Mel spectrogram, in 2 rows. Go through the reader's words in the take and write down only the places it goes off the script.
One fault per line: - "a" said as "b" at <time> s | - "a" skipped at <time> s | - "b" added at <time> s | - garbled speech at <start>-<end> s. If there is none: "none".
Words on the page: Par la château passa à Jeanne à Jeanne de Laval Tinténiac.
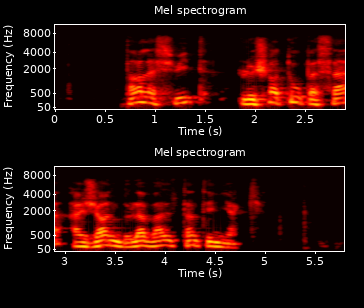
- "suite le" added at 1.0 s
- "à Jeanne" skipped at 3.6 s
